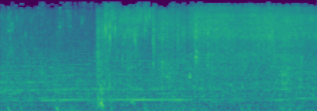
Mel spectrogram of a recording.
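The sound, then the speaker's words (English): Water from buckets pours and splashes onto a fire in a town to douse the flames, a steady, rushing wash with one sharper splash early on, continuous throughout. “You others, let's find some water to douse the flames.”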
